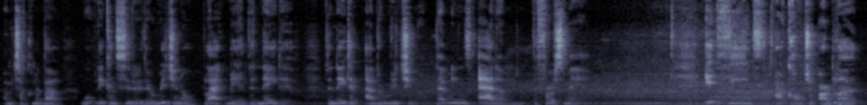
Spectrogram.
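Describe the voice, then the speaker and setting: An American man from Delaware hosts his show in a fervent, preacher-like way, repeating phrases and pressing his points. His voice sits at an ordinary middle pitch. It echoes around the room over a faint ambient hum. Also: normal speed. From Delaware, USA. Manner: emphatic, preacher-like delivery with rises and repeats. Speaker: host. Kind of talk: passionate monologue. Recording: roomy echo, faint ambient noise.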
